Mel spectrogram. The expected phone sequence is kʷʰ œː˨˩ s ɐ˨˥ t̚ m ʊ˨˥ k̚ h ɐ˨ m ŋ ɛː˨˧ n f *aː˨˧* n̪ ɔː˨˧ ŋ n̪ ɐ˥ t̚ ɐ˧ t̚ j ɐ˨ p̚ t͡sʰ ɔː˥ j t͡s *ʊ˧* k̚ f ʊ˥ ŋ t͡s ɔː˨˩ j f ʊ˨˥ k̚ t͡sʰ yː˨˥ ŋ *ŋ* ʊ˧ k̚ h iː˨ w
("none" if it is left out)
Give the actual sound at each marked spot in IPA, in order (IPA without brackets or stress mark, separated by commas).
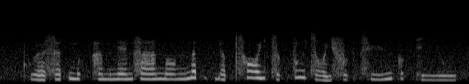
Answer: aː˨˧, ʊ˨˥, k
